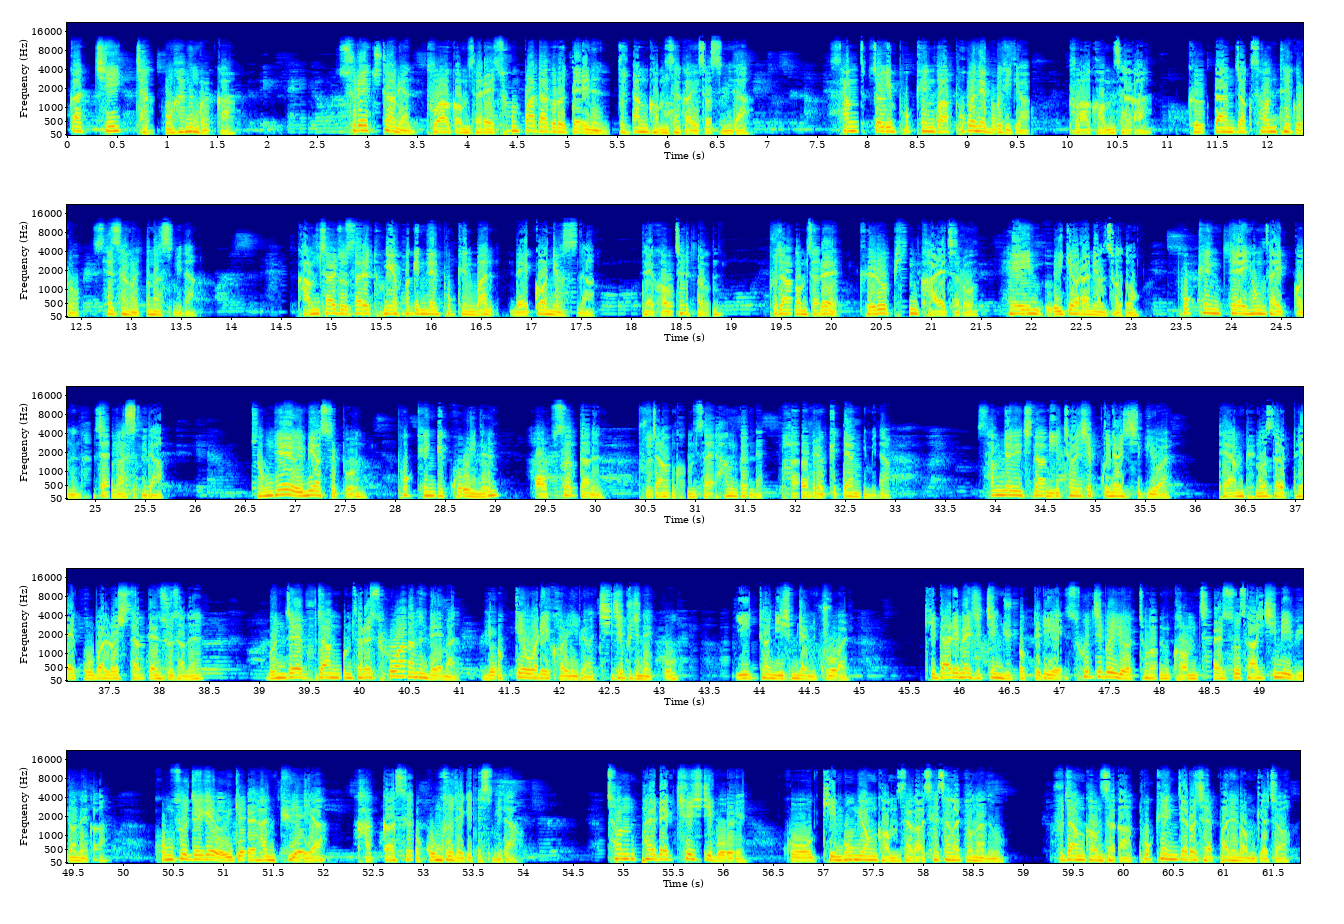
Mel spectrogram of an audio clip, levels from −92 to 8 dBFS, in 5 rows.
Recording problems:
distortion; slight; 10 dB below the speech
garbled, watery; slightly
voice in the background; faint; throughout; 20 dB below the speech
choppy; very; 17% of the speech affected

